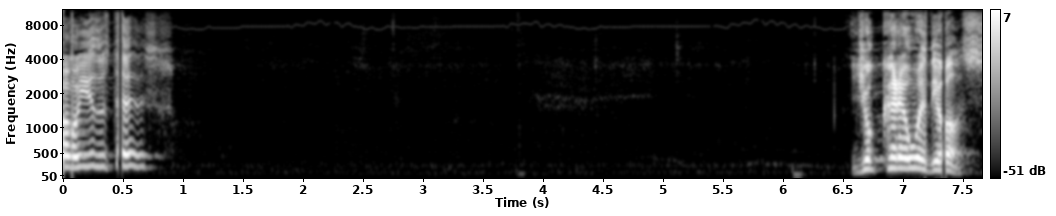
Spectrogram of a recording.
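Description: An elderly man speaks slowly and with emphasis through a microphone, pausing at length.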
